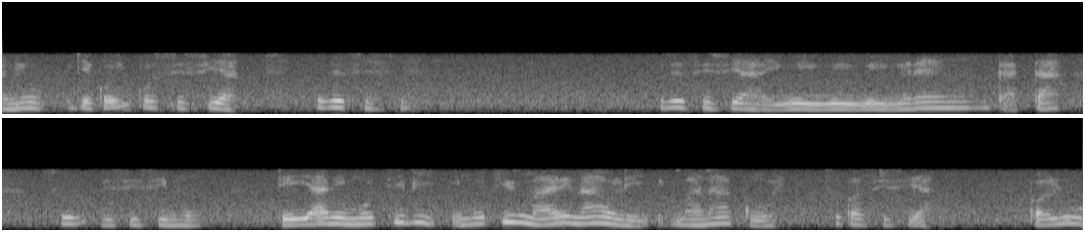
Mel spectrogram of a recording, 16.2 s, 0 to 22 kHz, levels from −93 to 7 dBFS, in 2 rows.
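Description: Nothing's gone wrong here, it's just a speech recording heard over an ordinary telephone line, with some room noise sitting about 16 dB below the speech.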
